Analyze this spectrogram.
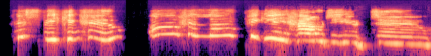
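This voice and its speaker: Putting on a squeaky character voice, a woman speaks at a fairly slow pace with an extremely high pitch and very wide pitch swings. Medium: read story.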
